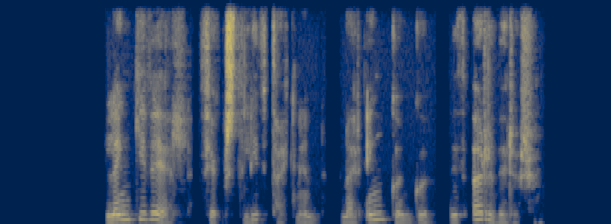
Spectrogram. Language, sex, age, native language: Icelandic, female, 30-39, Icelandic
